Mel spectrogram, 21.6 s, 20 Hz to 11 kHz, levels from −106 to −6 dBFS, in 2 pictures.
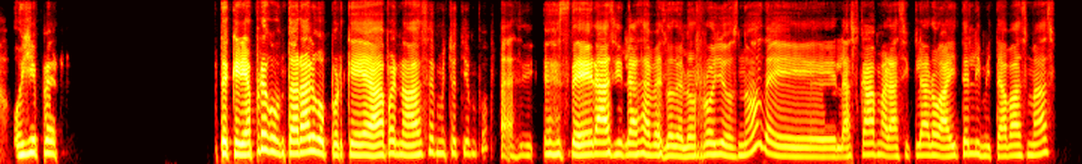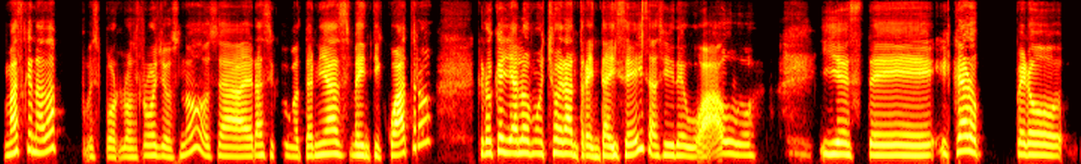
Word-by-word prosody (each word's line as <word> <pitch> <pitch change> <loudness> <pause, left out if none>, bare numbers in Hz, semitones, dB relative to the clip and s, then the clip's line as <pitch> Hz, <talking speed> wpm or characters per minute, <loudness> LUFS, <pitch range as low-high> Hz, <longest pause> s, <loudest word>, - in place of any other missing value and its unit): Oye, 225 +5 +4
per 245 -1 0 1.6
Te 240 - +7
quería 220 -1 +10
preguntar 260 -6 +4
algo, 270 -3 +6
porque, 215 -1 +2
ah, 205 +1 +7
bueno, 235 -4 -1
hace 220 +6 +1
mucho 245 0 -8
tiempo, 240 +7 -14
ah, 205 - -7
sí, 200 +1 -15
este 230 -2 +4
era 230 +1 +6
así, 230 -1 +2
ya 220 0 0
sabes, 215 -3 -2
lo 200 - -2
de 190 -2 -3
los 190 +1 -4
rollos, 220 -2 -4
¿no?, 215 - -5
de 180 -5 -5
las 180 +2 -7
cámaras, 210 -5 -2
y - - -15
claro, 210 +1 -4
ahí 185 +2 0
te 235 +2 -7
limitabas 200 -1 -5
más. 225 +5 -7 0.3
Más 245 +7 -1
que 315 - -3
nada, 265 +7 -1 0.3
pues 180 -2 -16
por 175 -1 -10
los 170 0 -9
rollos, 190 -4 -8
¿no?, 205 - -6
o 195 - -8
sea, 185 -1 -1
era 205 +2 -3
así 210 0 -9
como 190 -3 -11
tenías 215 +2 -1
24, 210 - 0 0.5
creo 245 0 -3
que 280 +2 +1
ya 255 - +2
a - - 0
lo 255 0 0
mucho 240 +1 -4
eran 240 -3 +2
36 200 - -1
así 205 0 -4
de: 205 -1 -5
"Guau," 210 +3 -3 0.6
y 230 -1 -1
este 205 -1 0
y 240 - -8
claro 280 0 +2 0.3
pero 215 -3 -1
215 Hz, 175 wpm, -20 LUFS, 200-235 Hz, 1.6 s, quería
